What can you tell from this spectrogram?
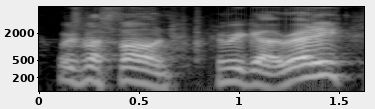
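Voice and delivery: ordinary delivery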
